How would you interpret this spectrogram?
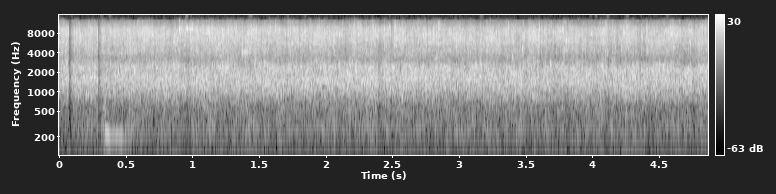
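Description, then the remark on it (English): A large audience applauds General Dunwoody, the nation's first female four-star general, a dense wash of clapping hands that stays loud and even for the full five seconds with no voices rising above it. “I want to thank General Dunwoody, the nation's first female four-star general, which deserves its own round of applause.”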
